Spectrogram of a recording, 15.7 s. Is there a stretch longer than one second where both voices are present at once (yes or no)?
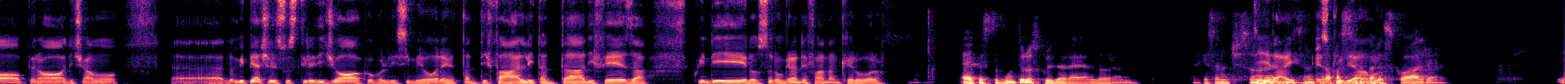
yes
